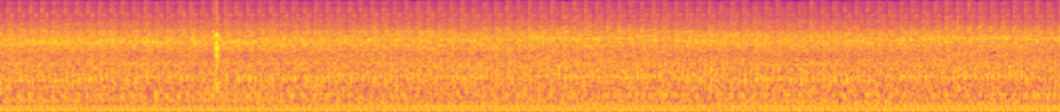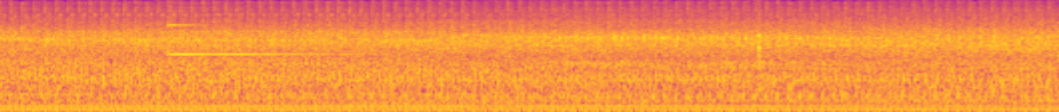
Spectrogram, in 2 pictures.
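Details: Hayter lawnmower with Honda engine, first start after sitting, fuel on, no leaks: steady, even engine hum with no misses or knocks; runs normally, though the drive isn't working.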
